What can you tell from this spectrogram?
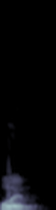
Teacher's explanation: very short E sound is there, which sounds like semi-vowel Y sound, Y consonant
